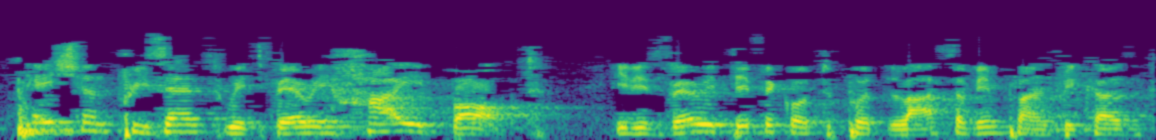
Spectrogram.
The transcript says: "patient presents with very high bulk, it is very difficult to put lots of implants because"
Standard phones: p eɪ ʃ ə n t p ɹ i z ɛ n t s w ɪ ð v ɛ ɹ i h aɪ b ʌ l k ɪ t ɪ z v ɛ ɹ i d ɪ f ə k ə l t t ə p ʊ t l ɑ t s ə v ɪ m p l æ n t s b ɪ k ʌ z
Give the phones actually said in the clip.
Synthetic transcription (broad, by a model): p eɪ ʃ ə n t p ɹ i z ɛ n t s w ɪ ð v ɛ ɹ i h aɪ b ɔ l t ɪ t ɪ z v ɛ ɹ i d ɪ f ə k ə l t t ə p ʊ t l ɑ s ə v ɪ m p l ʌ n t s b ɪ k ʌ z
